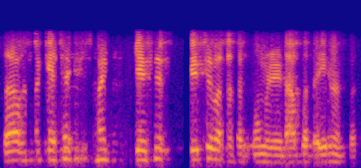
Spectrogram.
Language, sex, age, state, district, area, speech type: Hindi, male, 18-30, Madhya Pradesh, Betul, urban, conversation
